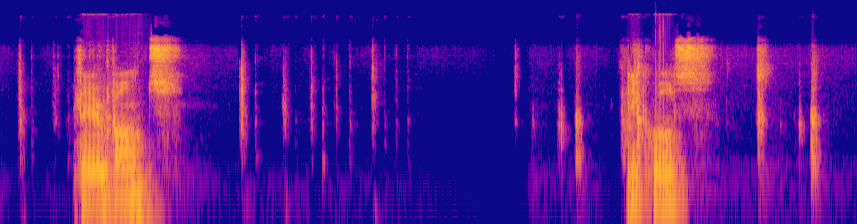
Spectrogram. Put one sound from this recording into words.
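A man speaks calmly and close to a microphone, in short phrases.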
